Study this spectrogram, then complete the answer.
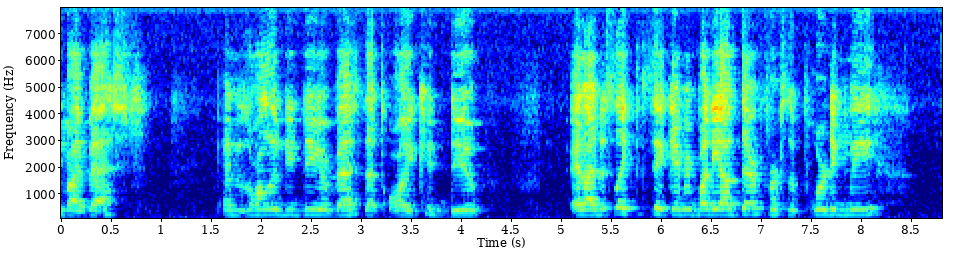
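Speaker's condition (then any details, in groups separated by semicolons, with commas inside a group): Cerebral palsy; affects speech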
